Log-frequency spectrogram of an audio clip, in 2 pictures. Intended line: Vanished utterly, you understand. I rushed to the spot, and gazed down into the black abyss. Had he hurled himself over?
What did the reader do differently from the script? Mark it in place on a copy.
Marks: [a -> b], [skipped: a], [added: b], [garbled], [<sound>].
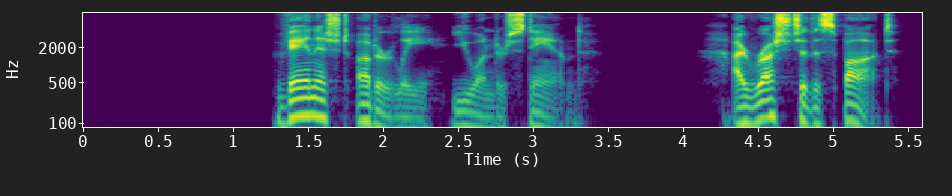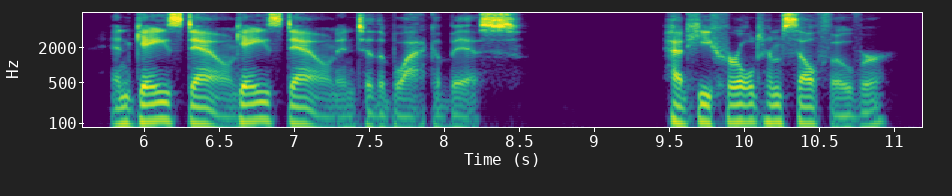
Vanished utterly, you understand. I rushed to the spot, and gazed down [added: gazed down] into the black abyss. Had he hurled himself over?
